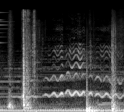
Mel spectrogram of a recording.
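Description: An operatic soprano voice sings a held, wavering line over music, climbing slightly in pitch. Sudden thuds cut across it: a sharp hit about half a second in and a heavy low thump near the end.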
